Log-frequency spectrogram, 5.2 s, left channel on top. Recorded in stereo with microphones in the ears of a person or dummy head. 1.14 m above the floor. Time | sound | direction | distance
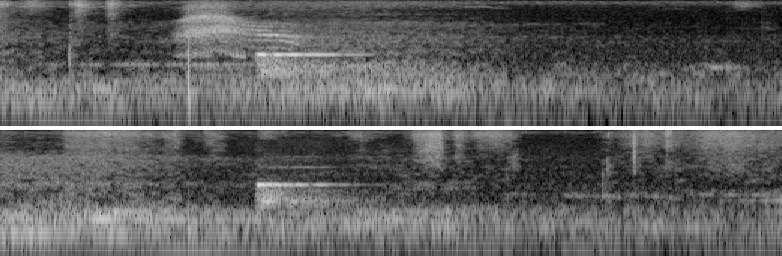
1.7 | a piano | 45° left (ahead or behind) | 3 m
